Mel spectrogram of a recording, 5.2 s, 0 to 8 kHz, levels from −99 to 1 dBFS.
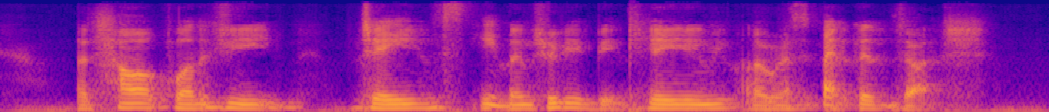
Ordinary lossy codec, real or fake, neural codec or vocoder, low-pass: AAC, 32 kbps; fake; codec, 16 kHz, 0.5 kbps, FreqCodec, larger model; 7.2 kHz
